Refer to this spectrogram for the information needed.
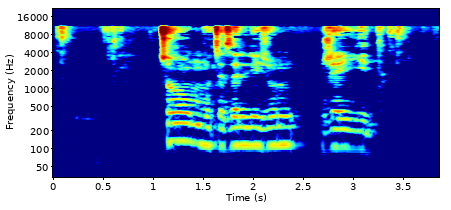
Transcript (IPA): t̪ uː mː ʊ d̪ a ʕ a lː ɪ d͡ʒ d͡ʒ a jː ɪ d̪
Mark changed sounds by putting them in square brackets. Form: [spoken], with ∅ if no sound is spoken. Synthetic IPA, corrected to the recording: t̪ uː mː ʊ [t̪] a [z] a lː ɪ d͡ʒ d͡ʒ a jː ɪ d̪

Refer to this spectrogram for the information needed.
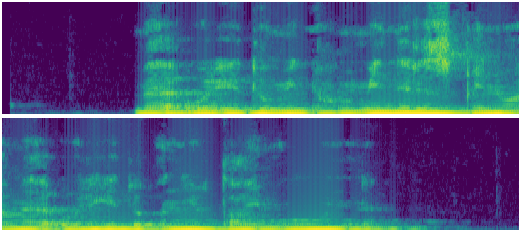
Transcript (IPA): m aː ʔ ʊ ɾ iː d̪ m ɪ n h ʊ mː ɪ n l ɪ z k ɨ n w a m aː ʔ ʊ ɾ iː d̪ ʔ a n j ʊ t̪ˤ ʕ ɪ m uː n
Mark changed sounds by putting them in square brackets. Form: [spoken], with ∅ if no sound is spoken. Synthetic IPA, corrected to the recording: m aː ʔ ʊ ɾ iː d̪ m ɪ n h ʊ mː ɪ n [ɾ] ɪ z [q] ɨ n w a m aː ʔ ʊ ɾ iː d̪ ʔ a n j ʊ t̪ˤ ʕ ɪ m uː n

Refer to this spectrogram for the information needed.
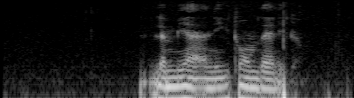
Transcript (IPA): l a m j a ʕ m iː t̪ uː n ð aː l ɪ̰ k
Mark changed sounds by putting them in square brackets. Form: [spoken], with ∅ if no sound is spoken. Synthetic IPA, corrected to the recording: l a m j a ʕ [n] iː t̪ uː [m] ð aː l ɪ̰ k

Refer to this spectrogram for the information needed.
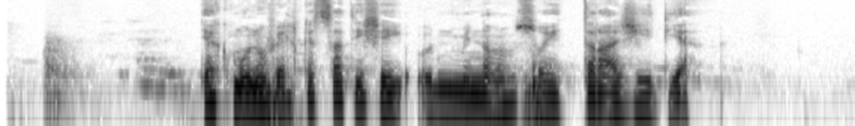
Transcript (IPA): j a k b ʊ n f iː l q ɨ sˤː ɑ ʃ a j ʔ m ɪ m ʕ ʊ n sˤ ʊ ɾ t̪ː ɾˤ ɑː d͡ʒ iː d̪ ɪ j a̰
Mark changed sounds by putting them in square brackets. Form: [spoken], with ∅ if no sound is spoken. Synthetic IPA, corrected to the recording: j a k [m] ʊ n f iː l q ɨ sˤː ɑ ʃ a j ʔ m ɪ [n] ʕ ʊ n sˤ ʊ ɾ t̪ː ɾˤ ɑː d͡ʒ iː d̪ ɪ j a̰

